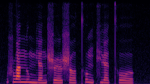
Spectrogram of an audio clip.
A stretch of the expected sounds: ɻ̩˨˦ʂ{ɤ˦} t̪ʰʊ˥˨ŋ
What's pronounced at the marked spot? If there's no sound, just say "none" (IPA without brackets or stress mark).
ɤ˨˦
